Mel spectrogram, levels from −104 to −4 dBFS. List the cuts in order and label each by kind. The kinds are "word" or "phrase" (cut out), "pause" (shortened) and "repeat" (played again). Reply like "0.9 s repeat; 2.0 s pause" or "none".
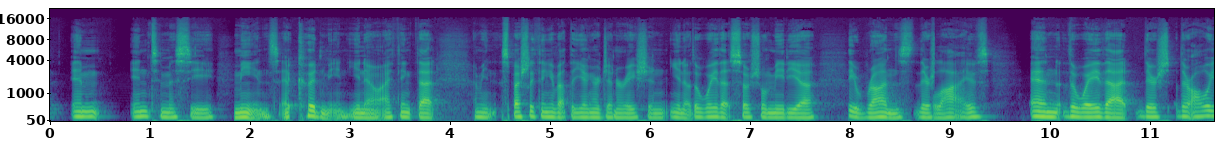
1.8 s word; 2.4 s word; 4.2 s word; 6.4 s word; 8.0 s word; 8.8 s word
